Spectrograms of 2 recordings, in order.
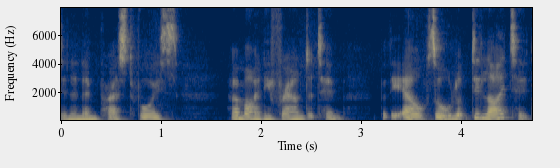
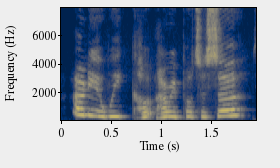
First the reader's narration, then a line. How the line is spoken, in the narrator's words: said Dobby happily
